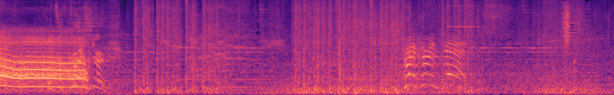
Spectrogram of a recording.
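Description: Gunfire in the co-op shooter Earthfall during a last stand against turrets, rapid crackling bursts following a loud tonal blare at the start, with players talking and yelling over the shooting.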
